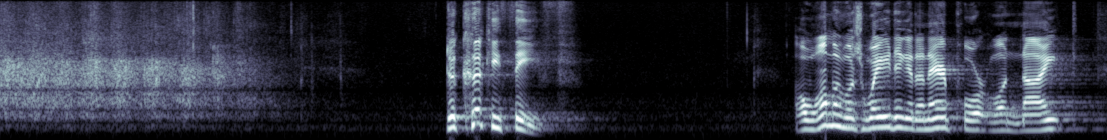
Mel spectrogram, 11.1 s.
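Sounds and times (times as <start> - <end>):
audience applause: 0.0 - 2.9
speech: 4.5 - 5.6, 8.0 - 10.8.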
